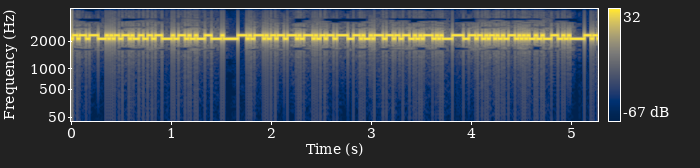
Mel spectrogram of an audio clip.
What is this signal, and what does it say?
RTTY, about 45.45 baud. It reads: OSHIMA. THE NEXT DAY,
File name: fsk170 / USS-Massachusetts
